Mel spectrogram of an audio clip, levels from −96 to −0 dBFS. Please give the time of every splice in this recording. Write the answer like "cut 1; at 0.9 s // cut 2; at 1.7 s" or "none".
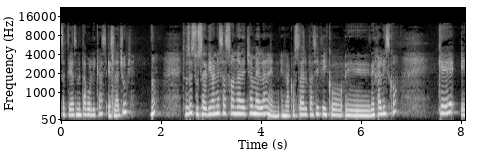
none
